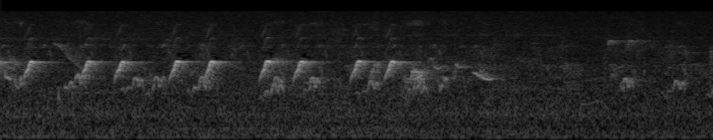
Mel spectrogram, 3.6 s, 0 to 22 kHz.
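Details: Red-whiskered bulbul used as a decoy in trapping, singing to draw in and fight wild birds, 4 February 2017: quick run of sharp, falling chirps that slows into a few softer, separate whistled notes.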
